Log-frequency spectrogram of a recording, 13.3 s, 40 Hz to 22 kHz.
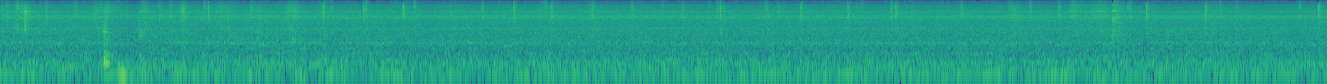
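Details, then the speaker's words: Evcon gas furnace installed February 2020, just shut off at thermostat: burners off, blower keeps running while heat exchanger cools; steady low whoosh of air with no rattles or scraping; normal blower run-on after shutdown. "okay so i just turned it off at the thermostat as you can hear the burners turned off and now the heat exchanger is cooling down and the fan will turn off very"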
